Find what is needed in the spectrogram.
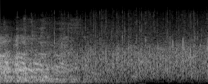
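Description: Audience applause, fading away over the two seconds.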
